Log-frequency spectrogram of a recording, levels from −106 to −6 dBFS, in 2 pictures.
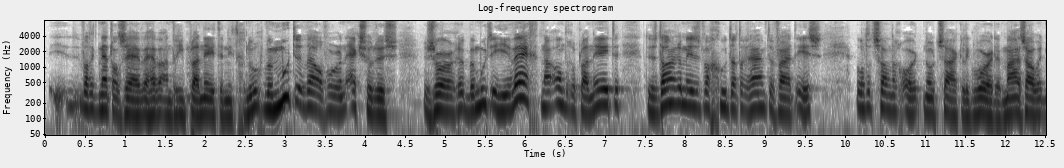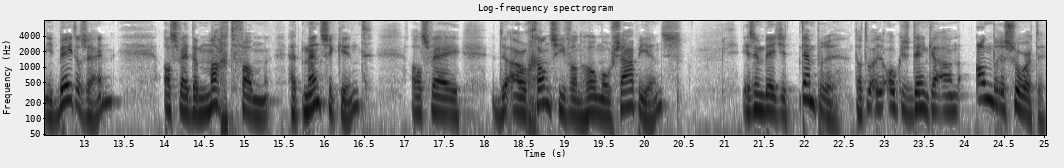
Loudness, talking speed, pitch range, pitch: -21 LUFS, 180 wpm, 125-170 Hz, 140 Hz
